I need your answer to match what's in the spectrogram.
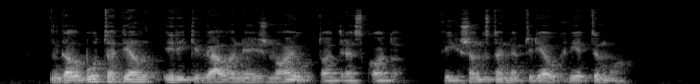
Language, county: Lithuanian, Alytus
